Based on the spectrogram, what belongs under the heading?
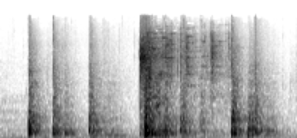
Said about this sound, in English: Instead of me schlepping it down the stairs, I'll just roll them down the stairs. Here we go, number one.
